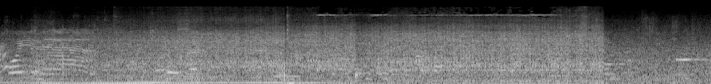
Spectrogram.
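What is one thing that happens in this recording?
A bus pulls up close by, its engine rumbling.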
